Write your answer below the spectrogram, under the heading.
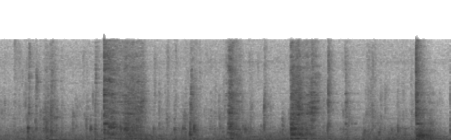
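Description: Steel ladle stirring wet carrot halwa in a metal pan, scraping and knocking against the pan several times about a second apart, with a squelch from the milky mixture as it is turned.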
